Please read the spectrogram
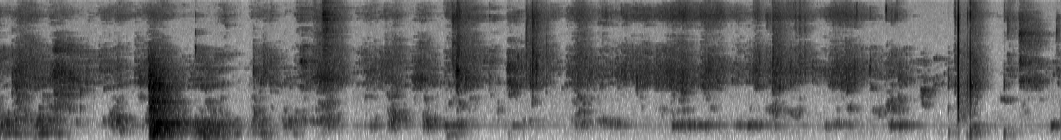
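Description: Quiet room with faint shuffling handling noises, a faint steady low hum in the second half, and one sharp tap near the end.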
